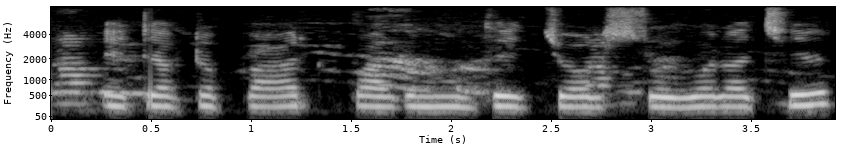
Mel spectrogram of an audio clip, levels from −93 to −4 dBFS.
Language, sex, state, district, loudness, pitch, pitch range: Bengali, female, West Bengal, Malda, -28 LUFS, 235 Hz, 230-255 Hz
